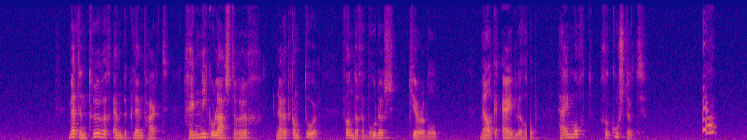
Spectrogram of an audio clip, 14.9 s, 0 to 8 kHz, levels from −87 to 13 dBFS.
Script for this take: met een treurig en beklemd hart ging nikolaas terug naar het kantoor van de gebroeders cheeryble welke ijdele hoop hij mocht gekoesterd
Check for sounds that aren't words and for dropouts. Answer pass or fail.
fail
